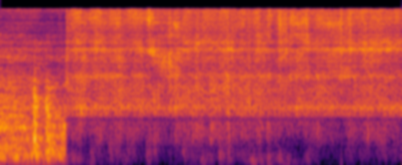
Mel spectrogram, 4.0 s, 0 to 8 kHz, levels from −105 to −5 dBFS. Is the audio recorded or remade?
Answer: remade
